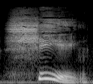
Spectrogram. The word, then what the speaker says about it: skiing: The narrator and the opening titles mention an alternate pronunciation of skiing as sheeing, although the narrator pronounces it as skiing for the remainder of the short.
